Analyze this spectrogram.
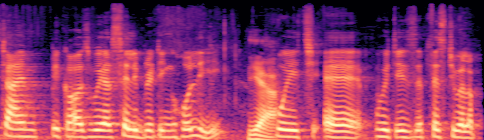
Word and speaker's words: Holi: Is it Holi? Is that how I pronounce it? Holi. Holi, okay.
